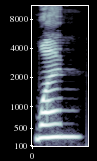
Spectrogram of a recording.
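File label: "wan" Mandarin Chinese, first tone, pronunciation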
